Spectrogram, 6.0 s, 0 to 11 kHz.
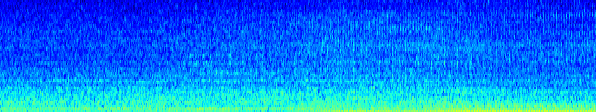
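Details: Restored Red-D-Arc D300K welder generator with Kubota V1902 four-cylinder diesel, running during oil pressure and water temp shutdown-switch tests: steady even chug with firm low beat deepening slightly midway, no knocks or misses; healthy.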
